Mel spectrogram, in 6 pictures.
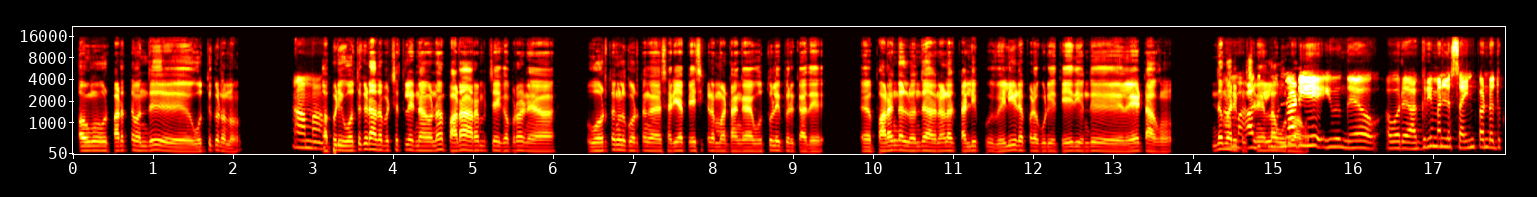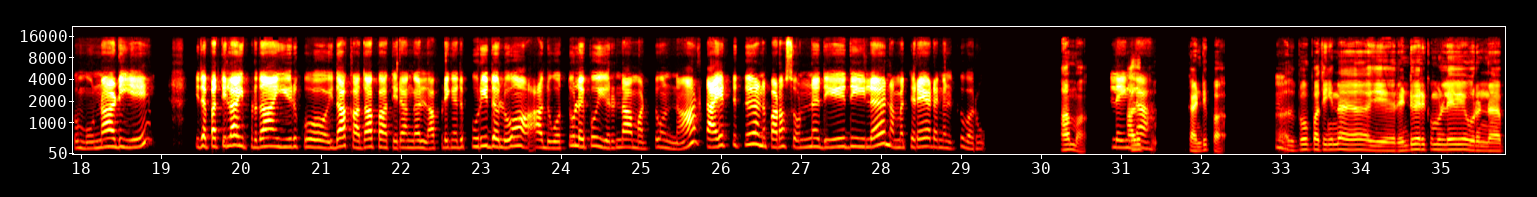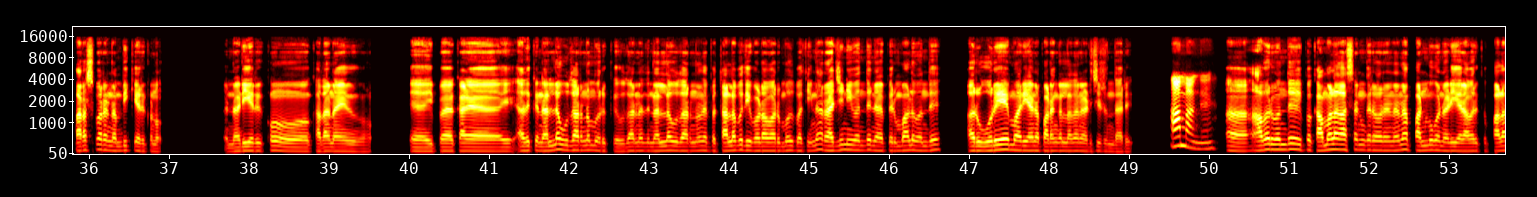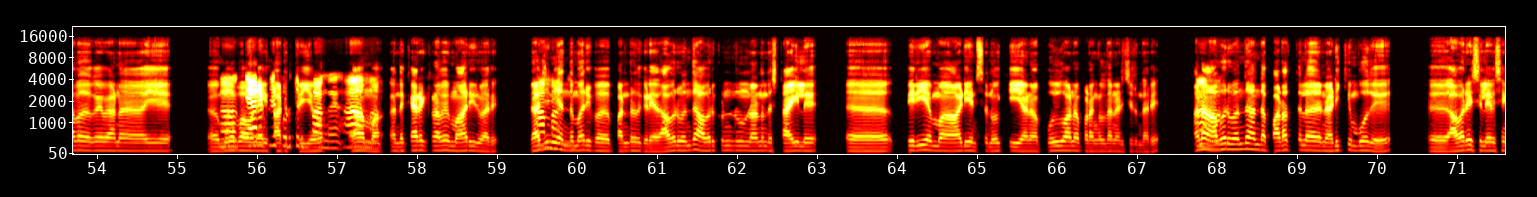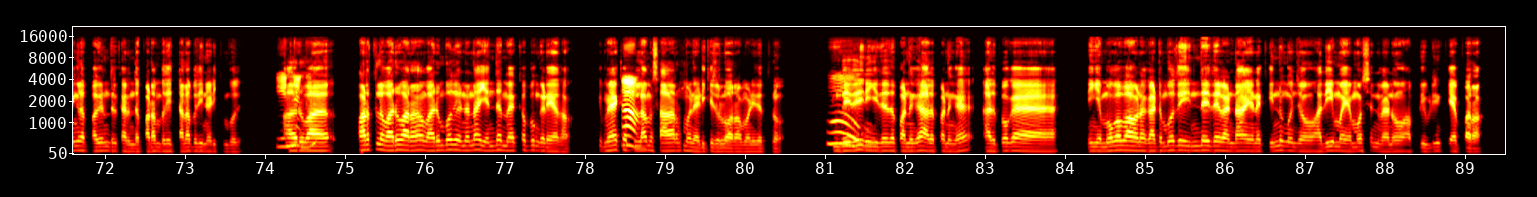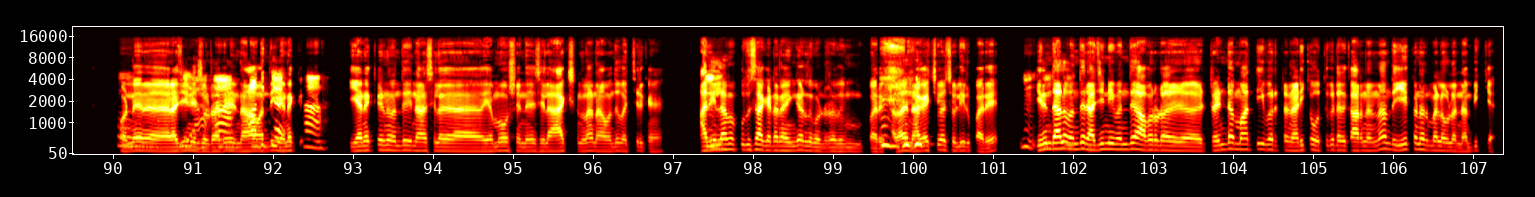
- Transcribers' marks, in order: in English: "அக்ரீமெண்ட்ல சைன்"; "திரையரங்குக்கு" said as "திரையிடங்களுக்கு"; "கதாநாயகருக்கும்" said as "கதாநாயககும்"; in English: "ஆடியன்ஸ"; "நோக்கிய" said as "நோக்கியான"; drawn out: "ஓ!"; in English: "எமோஷன்"; in English: "எமோஷனு"; in English: "ஆக்ஷன்லாம்"; laugh; in English: "ட்ரெண்ட"
- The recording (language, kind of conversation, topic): Tamil, podcast, இயக்குனரும் நடிகரும் இடையே நல்ல ஒத்துழைப்பு எப்படி உருவாகிறது?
